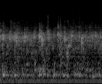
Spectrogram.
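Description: Water flows steadily beneath the gravel media of an aquaponics grow bed fed from a pond, making a close, continuous trickling rush with a low hum underneath and no voices.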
